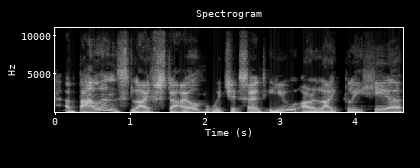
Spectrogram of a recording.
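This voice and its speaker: Somewhat breathy speech from a man with a British accent, medium pitch, and ordinary pitch variation. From UK. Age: 60s. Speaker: YouTuber and author. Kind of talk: vlog monologue.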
